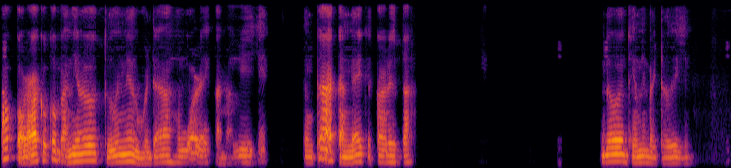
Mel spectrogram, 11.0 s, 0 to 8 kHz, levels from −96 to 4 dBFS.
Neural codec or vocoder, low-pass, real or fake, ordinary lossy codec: codec, 24 kHz, 0.9 kbps, WavTokenizer, medium music audio release; 7.2 kHz; fake; none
